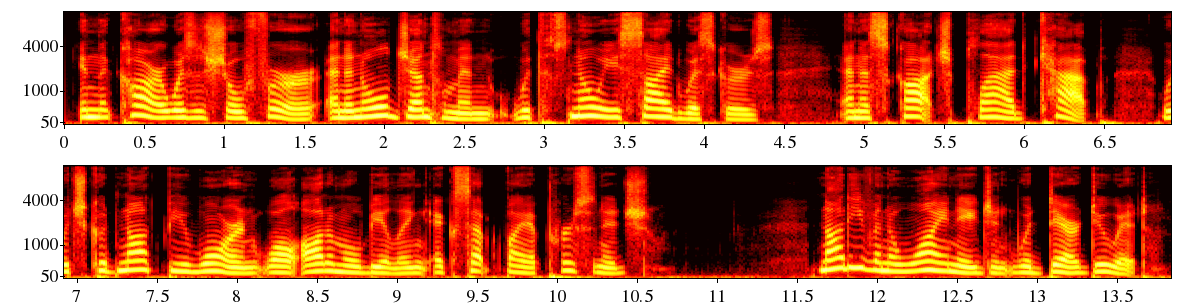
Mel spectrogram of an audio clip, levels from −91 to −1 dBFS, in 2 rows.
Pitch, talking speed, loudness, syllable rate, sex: 205 Hz, 170 wpm, -17 LUFS, 4.8 syllables/s, female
